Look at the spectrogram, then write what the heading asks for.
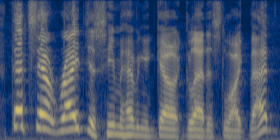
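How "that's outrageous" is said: high, loud indignant cry; exaggerated indignation; outraged exclamation. Real, not acted. Re-enacting outrage at premier.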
